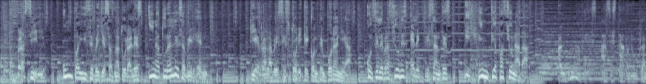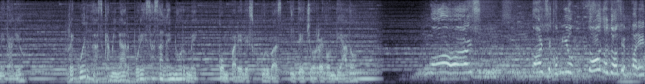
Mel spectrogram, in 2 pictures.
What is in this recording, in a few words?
languages male spanish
